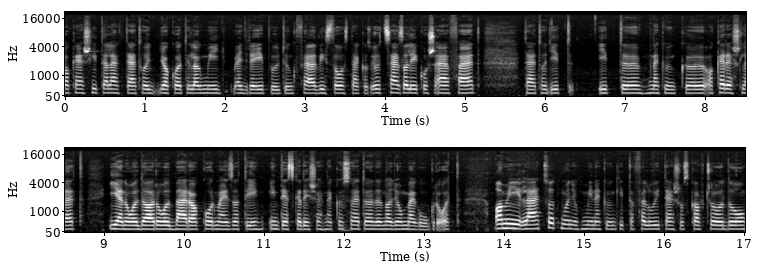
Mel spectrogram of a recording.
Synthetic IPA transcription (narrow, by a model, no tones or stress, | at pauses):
ɒkaːʃhiːt̪ɛlɛkt̪ɛɦːt̪ho̞ɟɟɒko̞rlɒt̪ilɒɡmiiːɟɛɟrɛeːpylt̪yŋkfɛlvisːɒo̞st̪aːkɒzø̞t̪saːzɒleːko̞ʃɛlfaːt̪ːɛɦat̪ho̞ɟit̪ː | it̪ːnɛkyŋkɒ̰kɛɾɛʃlɛt̪ː | iɛno̞ld̪ɒroːlbaːɾɒko̞rmaːɲzɒt̪iint̪eːskɛd̪eːʃɛknɛkːø̞sønɦɛt̪ø̟ɛnd̪ɛnɒɟo̞mːɛɡuɡro̞̰t̪ː | ɒmilaːt̪so̞t̪mo̞ɲɟukminɛkyŋkit̪ːɒfɛluːjiːt̪aːʃho̞skɒpt͡ʃo̞loːd̪oː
